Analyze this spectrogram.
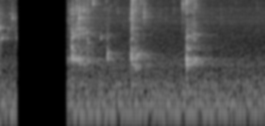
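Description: A plastic bottle crinkles and clicks.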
